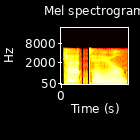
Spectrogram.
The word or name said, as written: cattail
